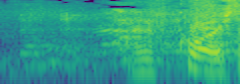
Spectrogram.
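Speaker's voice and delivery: ordinary talk, nothing marked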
